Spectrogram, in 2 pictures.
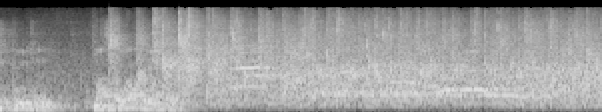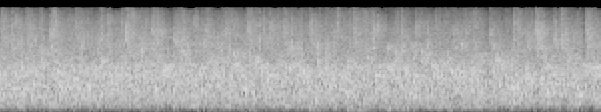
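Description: An audience applauds warmly.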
